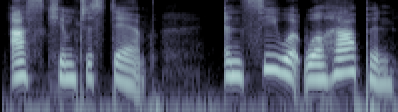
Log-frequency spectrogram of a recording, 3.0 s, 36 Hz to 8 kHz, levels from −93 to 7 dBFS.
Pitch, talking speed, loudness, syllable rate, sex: 195 Hz, 180 wpm, -21 LUFS, 4.3 syllables/s, female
